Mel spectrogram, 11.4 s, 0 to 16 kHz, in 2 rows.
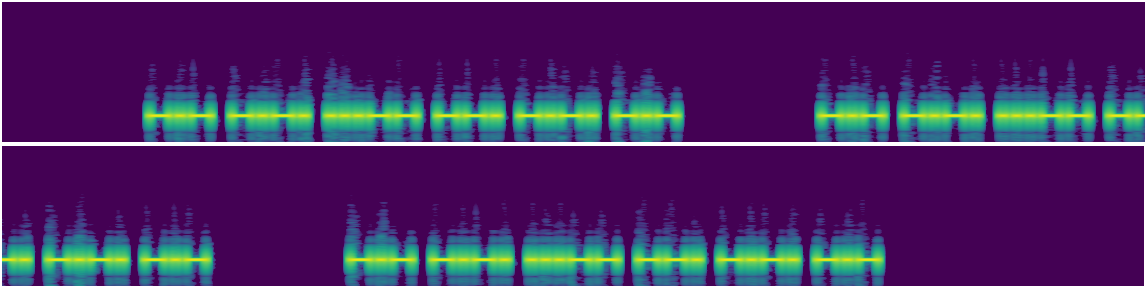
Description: Morse code, heard as a keyed tone, about 36 wpm, 700 Hz. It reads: KC3GCK KC3GCK KC3GCK
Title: USA Call Signs - 6 Characters - Repeated 3x - 35wpm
